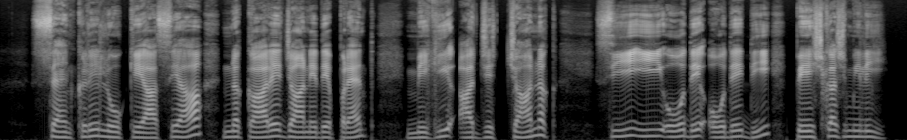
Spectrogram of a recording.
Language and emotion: Dogri, surprised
